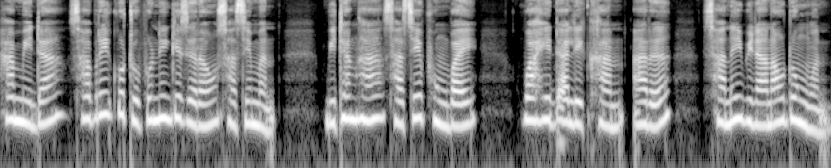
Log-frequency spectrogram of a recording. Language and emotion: Bodo, neutral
